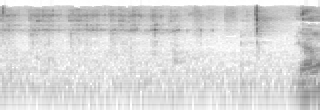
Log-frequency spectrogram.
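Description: A few faint sharp clicks as a bottle of Louisiana hot sauce is handled and its cap twisted off over a dinner plate, in an otherwise quiet room.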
